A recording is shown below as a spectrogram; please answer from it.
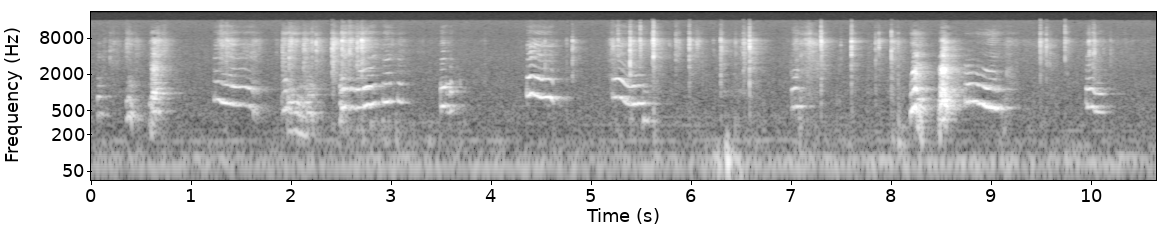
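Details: A Chihuahua meeting a chinchilla yips and whines loudly and repeatedly. Sharp, falling yelps and sliding whimpers come in quick clusters, some bent tones rising again. Light tapping and clicking sounds are mixed in.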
